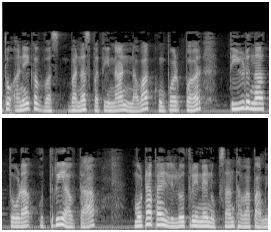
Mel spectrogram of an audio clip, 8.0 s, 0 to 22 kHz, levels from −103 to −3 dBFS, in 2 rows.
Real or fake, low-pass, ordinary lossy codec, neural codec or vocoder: real; 7.2 kHz; none; none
